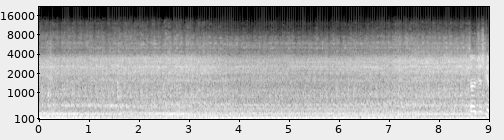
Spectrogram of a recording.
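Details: Ford crossflow race engine in a TVR Vixen, rebuilt with a loaned cylinder head, first start: strong even note with a steady low pulse, no knocks or ticks; runs healthy and pulls cleanly, not yet warmed up.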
